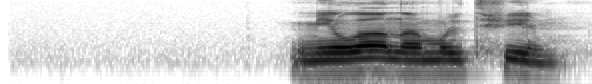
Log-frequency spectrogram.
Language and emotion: Russian, neutral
